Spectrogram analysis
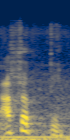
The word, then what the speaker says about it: আসত্তি: যেমন প্রথমে আছে আসত্তি, উচ্চারণটা হবে আ স্বরে আ, শয়করে শো, তয় হসন্ত, মানে তয়ের উচ্চারণ উজ্জ্ব থাকবে, তয় শিক্ষার্থী আসত্তি।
